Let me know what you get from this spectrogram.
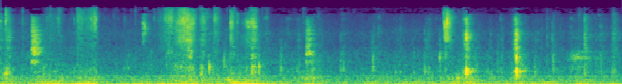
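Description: Close-miked eating sounds: chewing and sharp, wet mouth clicks while eating rice by hand, with soft squishing as the rice is kneaded between the fingers. A few louder clicks come about two-thirds of the way through.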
